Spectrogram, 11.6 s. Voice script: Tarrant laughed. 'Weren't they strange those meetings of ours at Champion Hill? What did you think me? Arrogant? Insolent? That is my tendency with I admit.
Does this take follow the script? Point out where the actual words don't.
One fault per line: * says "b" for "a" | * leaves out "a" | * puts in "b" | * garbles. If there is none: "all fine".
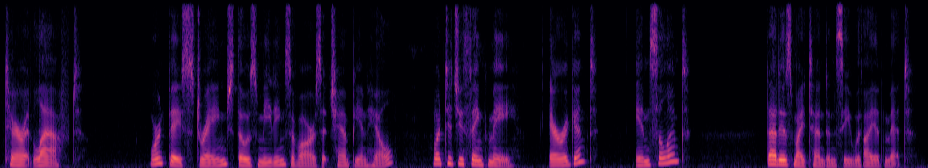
all fine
